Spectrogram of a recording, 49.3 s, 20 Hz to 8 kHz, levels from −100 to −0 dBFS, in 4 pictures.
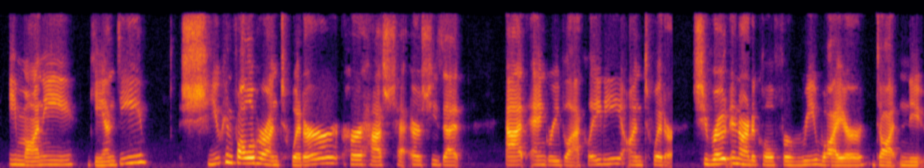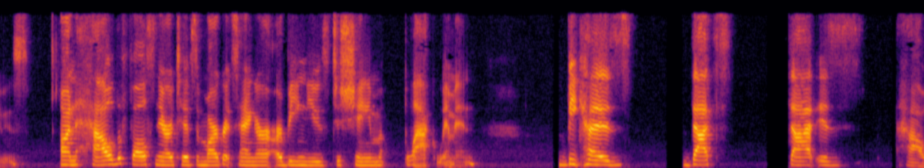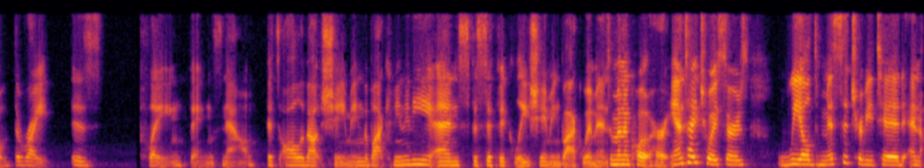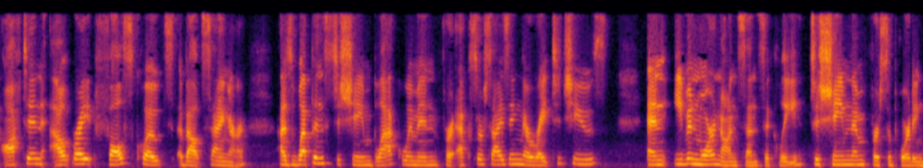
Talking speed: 120 wpm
